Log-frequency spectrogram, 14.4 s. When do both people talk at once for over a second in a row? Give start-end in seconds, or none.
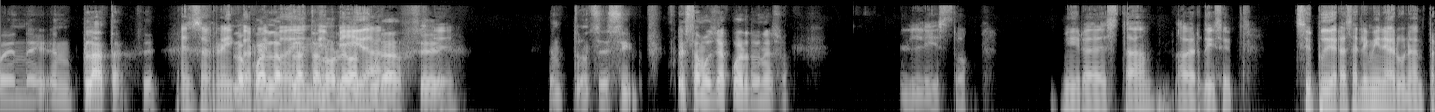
2.3-4.3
